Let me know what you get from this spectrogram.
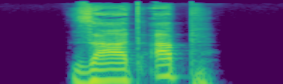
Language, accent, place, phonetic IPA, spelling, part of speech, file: German, Germany, Berlin, [ˌzaːt ˈap], saht ab, verb, De-saht ab.ogg
- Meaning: second-person plural preterite of absehen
